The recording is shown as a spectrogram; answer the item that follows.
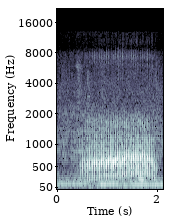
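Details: Pet cat Leah snoring in sleep: after a quiet start, a loud, rattling, fast-pulsed drone swells and runs about a second and a half before fading, over a low steady hum.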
